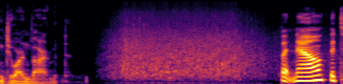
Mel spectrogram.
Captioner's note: water burbling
